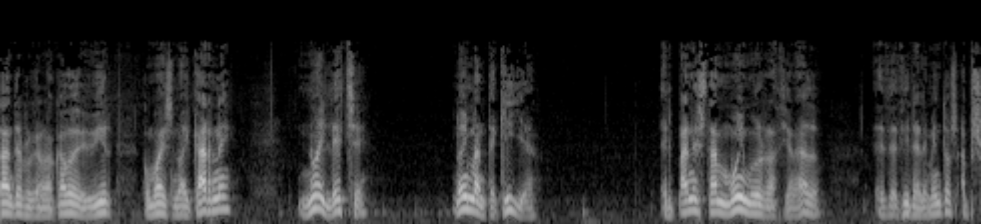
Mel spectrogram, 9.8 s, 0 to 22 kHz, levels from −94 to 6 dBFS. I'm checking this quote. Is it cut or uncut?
uncut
